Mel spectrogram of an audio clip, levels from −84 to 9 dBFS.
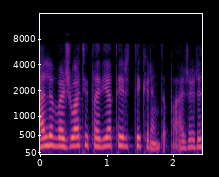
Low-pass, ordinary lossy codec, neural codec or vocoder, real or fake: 7.2 kHz; Opus, 32 kbps; codec, 16 kHz, about 1 kbps, DyCAST, with the encoder's durations; fake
